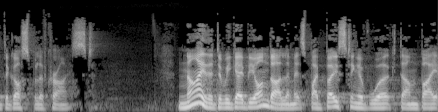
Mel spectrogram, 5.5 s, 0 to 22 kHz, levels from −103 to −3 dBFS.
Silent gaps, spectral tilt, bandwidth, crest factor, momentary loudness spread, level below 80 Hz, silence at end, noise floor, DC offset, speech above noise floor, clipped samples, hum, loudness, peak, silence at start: none; -4.5 dB/octave; 15 kHz; 20 dB; 12 LU; -62 dBFS; 0 s; -64 dBFS; under 0.1%; 39 dB; under 0.1%; none; -25 LUFS; -6 dBFS; 0 s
